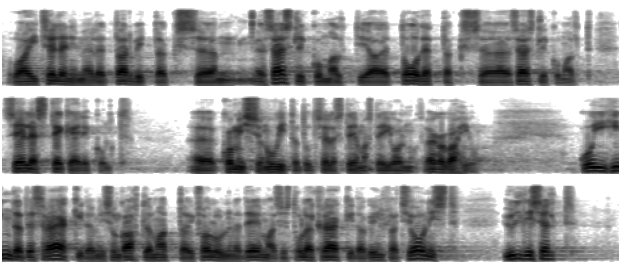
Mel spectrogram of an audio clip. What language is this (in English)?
Estonian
